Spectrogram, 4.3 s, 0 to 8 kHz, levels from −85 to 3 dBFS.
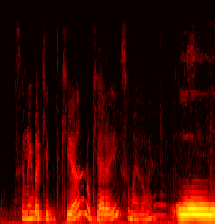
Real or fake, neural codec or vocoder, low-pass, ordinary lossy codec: real; none; 7.2 kHz; none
